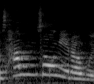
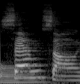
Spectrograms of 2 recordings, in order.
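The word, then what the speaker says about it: Samsung: 자, 이거 보통 삼성이라고 읽으시잖아요. 네. 그런데 네. 원어민들이 오. 샘성 이렇게 읽는 거 네. 종종 보셨을 거예요.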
